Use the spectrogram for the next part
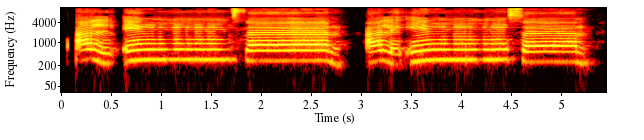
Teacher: শুধুমাত্র গুনা করলে হবে না অনেস্বারের মত উচ্চারণ হবে অনেকটা এই গুনাটা যখন আমরা নাকের ভিতরে লুকাব যেমন আমরা যখন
